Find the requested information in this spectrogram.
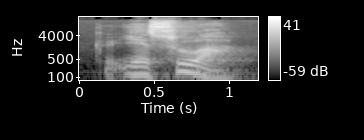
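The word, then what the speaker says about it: ישוע: 또 후세야 또 예수 예수도 히브리어로 발음하면 예수와 이렇게 발음하거든요 그러니까 그이네 가지 호칭이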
